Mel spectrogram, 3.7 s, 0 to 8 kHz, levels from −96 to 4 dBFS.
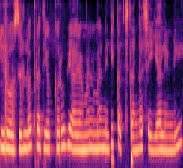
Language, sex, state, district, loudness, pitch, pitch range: Telugu, female, Andhra Pradesh, Chittoor, -13 LUFS, 245 Hz, 235-270 Hz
